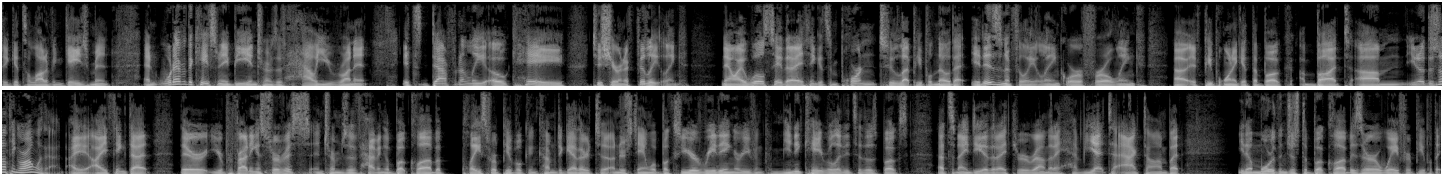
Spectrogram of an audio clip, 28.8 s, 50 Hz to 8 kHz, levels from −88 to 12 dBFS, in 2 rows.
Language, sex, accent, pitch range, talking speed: English, male, American, 100-120 Hz, 275 wpm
